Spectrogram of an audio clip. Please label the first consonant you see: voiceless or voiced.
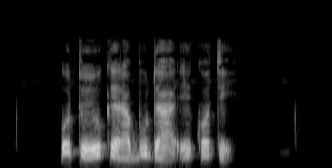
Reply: voiceless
